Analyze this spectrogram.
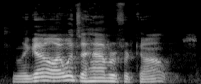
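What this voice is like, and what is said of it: Mocking impression of baseball executives. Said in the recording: “doing an impression of all the baseball executives who wouldn't return our texts ... It's just funny to say in that voice.”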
